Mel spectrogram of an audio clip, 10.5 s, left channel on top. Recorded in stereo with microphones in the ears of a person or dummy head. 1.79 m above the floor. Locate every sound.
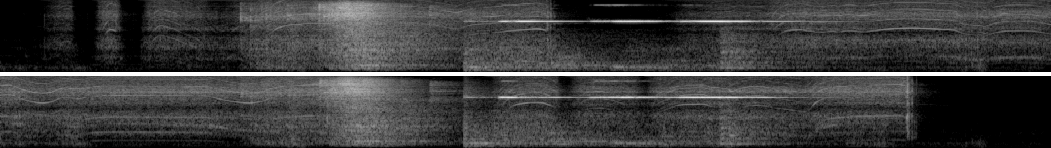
2.4 s tearing paper: 35° left (ahead or behind), 1.8 m
4.6 s a fire alarm: 25° right (ahead or behind), 1.3 m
